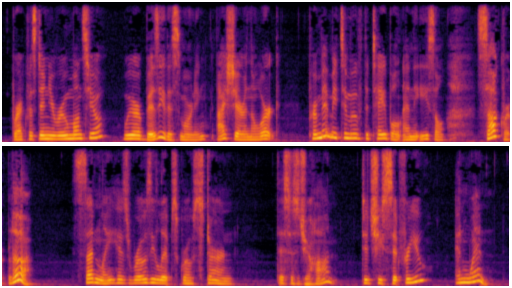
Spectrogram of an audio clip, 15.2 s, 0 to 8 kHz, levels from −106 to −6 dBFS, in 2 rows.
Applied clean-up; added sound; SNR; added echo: none; none; none; none.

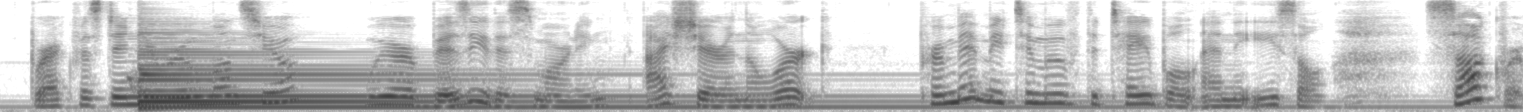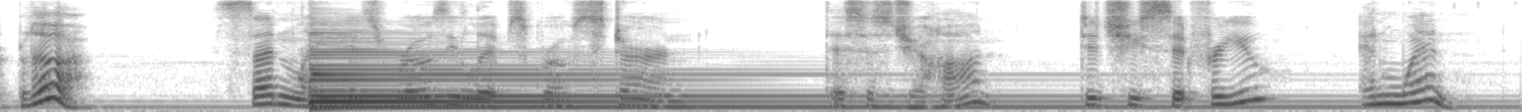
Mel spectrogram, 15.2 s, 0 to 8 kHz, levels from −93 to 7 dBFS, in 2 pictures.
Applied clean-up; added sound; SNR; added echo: none; Guitar; -1 dB; none.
